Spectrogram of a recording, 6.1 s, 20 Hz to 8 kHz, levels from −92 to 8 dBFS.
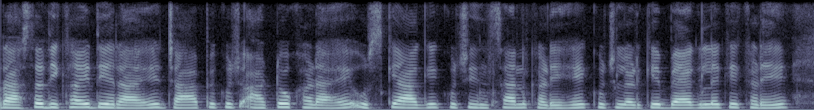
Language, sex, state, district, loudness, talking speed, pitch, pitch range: Hindi, female, Bihar, Gopalganj, -20 LUFS, 225 wpm, 235 Hz, 215-245 Hz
